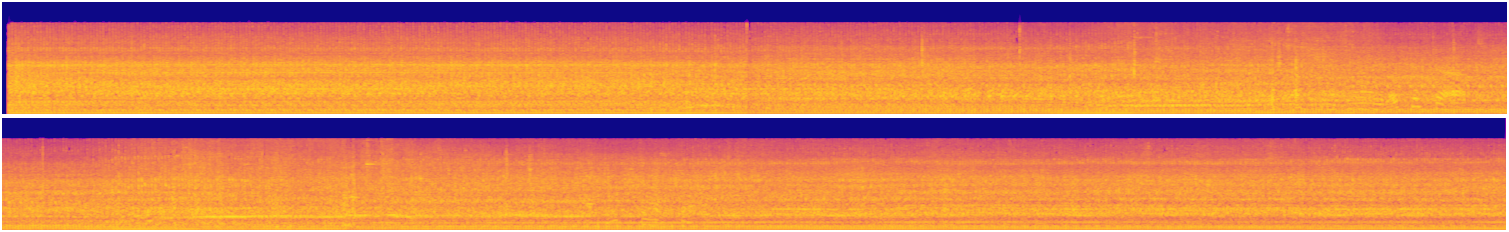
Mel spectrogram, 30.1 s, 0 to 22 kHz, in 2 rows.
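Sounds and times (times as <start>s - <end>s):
tractor engine running: 0.0s - 30.0s.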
